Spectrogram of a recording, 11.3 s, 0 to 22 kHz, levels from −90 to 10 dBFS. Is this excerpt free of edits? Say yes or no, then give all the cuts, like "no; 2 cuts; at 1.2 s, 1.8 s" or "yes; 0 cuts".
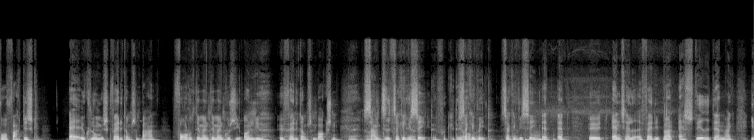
no; 2 cuts; at 3.1 s, 8.3 s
